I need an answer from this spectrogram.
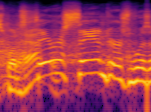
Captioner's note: crowd laughing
